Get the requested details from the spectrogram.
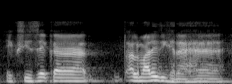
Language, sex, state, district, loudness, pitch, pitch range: Hindi, male, Jharkhand, Garhwa, -15 LUFS, 155 Hz, 135-165 Hz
